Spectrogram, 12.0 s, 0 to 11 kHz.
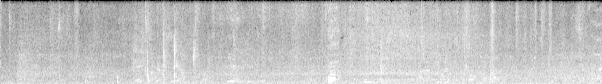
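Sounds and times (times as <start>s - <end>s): low traffic rumble: 0.0s - 12.0s
passers-by talking: 0.0s - 12.0s.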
